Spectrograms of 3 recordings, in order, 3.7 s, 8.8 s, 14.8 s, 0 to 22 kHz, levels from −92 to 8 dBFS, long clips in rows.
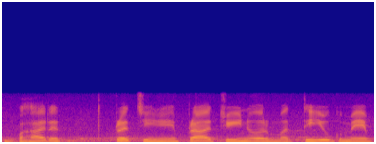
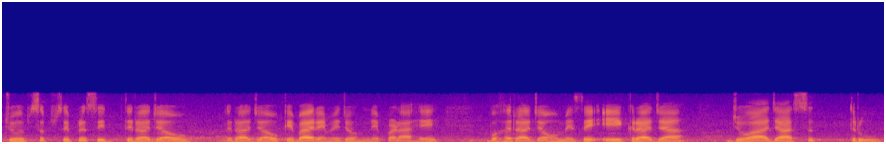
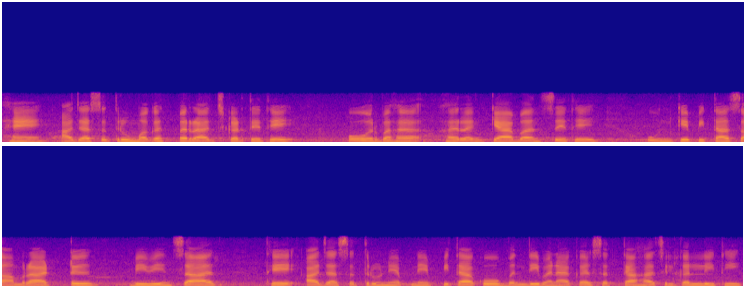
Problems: constant background noise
